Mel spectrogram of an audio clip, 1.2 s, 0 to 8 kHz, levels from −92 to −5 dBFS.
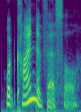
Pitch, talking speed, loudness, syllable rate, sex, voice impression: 235 Hz, 195 wpm, -16 LUFS, 4.7 syllables/s, female, feminine, adult-like, slightly powerful, hard, clear, intellectual, calm, lively, intense, sharp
